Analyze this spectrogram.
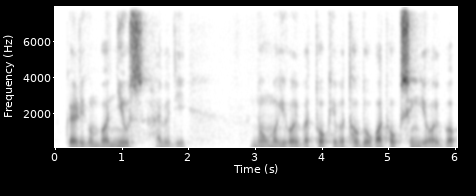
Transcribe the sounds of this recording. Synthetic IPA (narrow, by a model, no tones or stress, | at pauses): kɐjɾiɡumbɐniusha̰jbɐdi | noŋmɐɡiʔojbɐtʰokʰːibɐtʰɐwdok̚watʰok̚siŋɡiojbɐ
